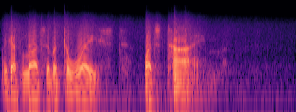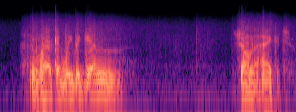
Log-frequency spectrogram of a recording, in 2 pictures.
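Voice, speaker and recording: An actor playing a tough, bossy convict with slangy, ungrammatical talk in a 1940s radio crime drama, on an old recording. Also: male voice, deep voice, expressive, a little slow, pauses often, breathy edge, heavily acted, low-quality recording. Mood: scheming, confident. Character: tough, bossy male convict plotting prison break.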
